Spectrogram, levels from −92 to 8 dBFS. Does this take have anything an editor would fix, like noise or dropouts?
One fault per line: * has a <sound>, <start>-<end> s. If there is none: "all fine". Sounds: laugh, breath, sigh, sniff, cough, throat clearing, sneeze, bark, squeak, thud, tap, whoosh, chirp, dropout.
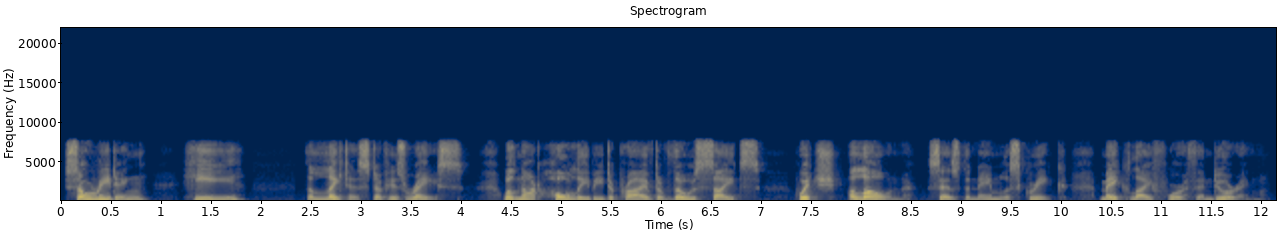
all fine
